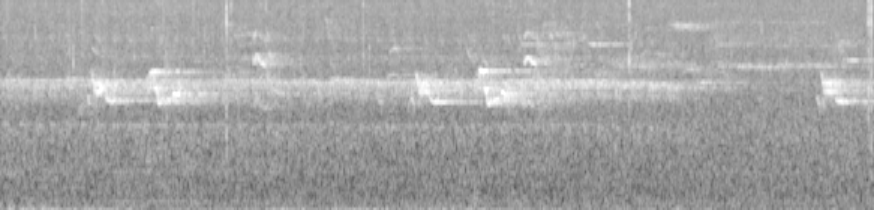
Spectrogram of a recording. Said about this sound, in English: Song sparrow.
